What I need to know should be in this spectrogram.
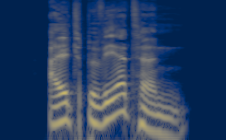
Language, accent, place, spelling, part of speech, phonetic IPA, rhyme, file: German, Germany, Berlin, altbewährten, adjective, [ˌaltbəˈvɛːɐ̯tn̩], -ɛːɐ̯tn̩, De-altbewährten.ogg
- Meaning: inflection of altbewährt: 1. strong genitive masculine/neuter singular 2. weak/mixed genitive/dative all-gender singular 3. strong/weak/mixed accusative masculine singular 4. strong dative plural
